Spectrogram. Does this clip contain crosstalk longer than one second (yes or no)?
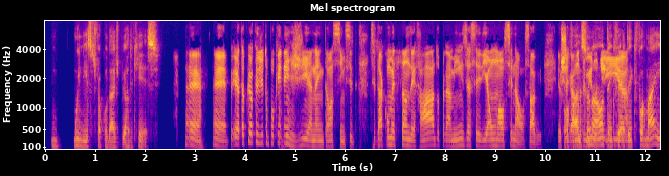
yes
